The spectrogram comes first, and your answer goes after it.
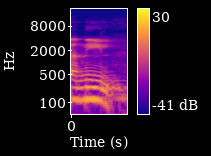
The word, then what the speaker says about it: Nile: Answer जाएगा दोस्तों द नील, NILE, इसको नील बोल लो, नाइल बोल लो, कुछ भी इसको हम प्रोनाउंस कर सकते हैं, लेकिन हमारा आंसर क्या रहेगा, द नील।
